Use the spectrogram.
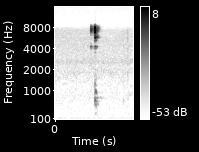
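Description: A single computer mouse click, quiet and close, while dragging a point in lighting design software, with a soft double tap and low background hum around it.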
